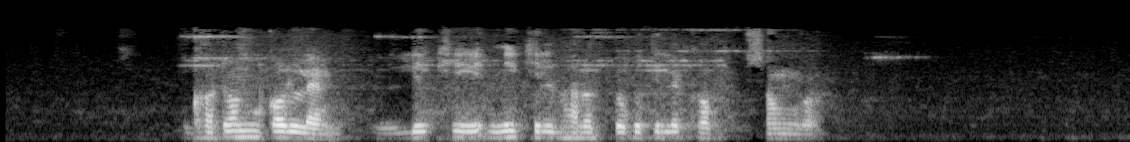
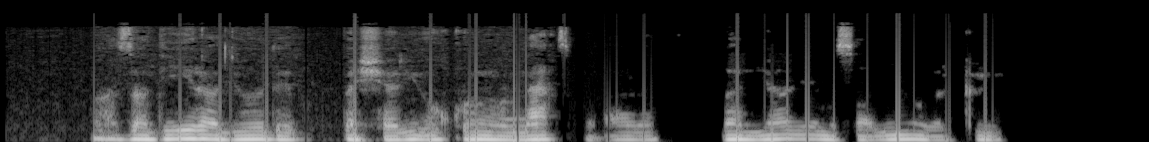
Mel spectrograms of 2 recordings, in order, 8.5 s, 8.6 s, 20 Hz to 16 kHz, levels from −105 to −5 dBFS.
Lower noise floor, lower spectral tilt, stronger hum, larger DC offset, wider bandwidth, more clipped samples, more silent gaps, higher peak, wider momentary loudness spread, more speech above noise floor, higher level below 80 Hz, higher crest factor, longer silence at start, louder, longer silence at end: first, -78 dBFS vs -73 dBFS; about the same, -5.5 dB/octave vs -6.5 dB/octave; neither; neither; about the same, 7.6 kHz vs 8.2 kHz; neither; second, none vs 5.03-5.41 s; first, -4 dBFS vs -16 dBFS; first, 17 LU vs 14 LU; first, 56 dB vs 43 dB; second, -68 dBFS vs -42 dBFS; first, 22 dB vs 16 dB; first, 1.4 s vs 0.7 s; first, -23 LUFS vs -32 LUFS; first, 2.35 s vs 1.1 s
